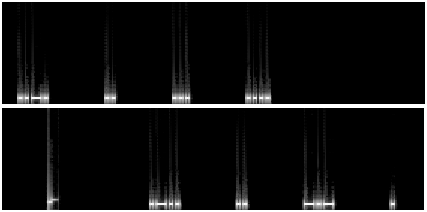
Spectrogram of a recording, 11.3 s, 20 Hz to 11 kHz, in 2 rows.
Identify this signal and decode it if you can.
Morse code, heard as a keyed tone, about 28 wpm, spaced as for 10 wpm, 700 Hz. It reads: FISH LIKE
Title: 6x Character Spacing - Top 300 Words - 28wpm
